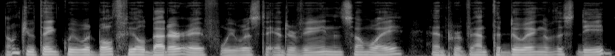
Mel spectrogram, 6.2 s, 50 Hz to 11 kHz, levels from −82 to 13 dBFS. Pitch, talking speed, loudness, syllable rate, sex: 110 Hz, 225 wpm, -20 LUFS, 4.9 syllables/s, male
